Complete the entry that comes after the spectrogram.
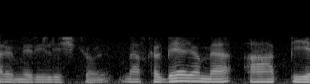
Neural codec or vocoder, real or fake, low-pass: none; real; 3.6 kHz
